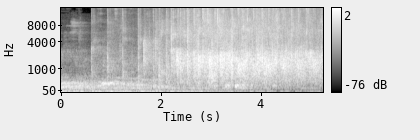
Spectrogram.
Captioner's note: audience applauds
